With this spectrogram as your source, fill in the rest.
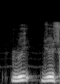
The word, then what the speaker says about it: Lluís: pues pido disculpas, pero lo voy a intentar decir como él me ha aconsejado, que es metiendo la ñ, ya me cuesta, ¿eh? Lluís Companys, como decimos, llega al edificio del ayuntamiento, permítanme la broma, por favor.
